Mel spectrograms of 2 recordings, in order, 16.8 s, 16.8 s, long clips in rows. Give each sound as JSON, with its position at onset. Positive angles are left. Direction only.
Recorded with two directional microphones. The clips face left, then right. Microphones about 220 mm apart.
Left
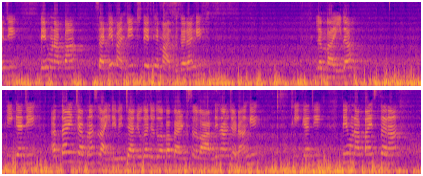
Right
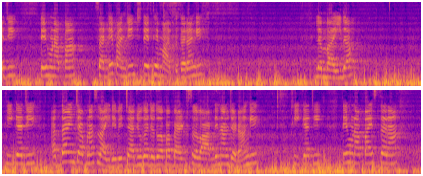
{"t": 0.8, "sound": "a woman's voice", "side_deg": -55}
{"t": 6.2, "sound": "a woman's voice", "side_deg": -55}
{"t": 8.4, "sound": "a woman's voice", "side_deg": -50}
